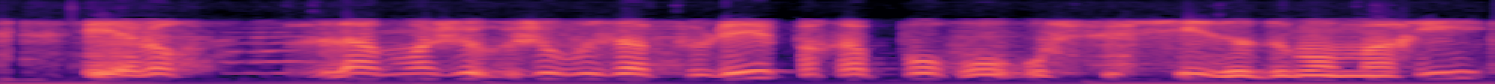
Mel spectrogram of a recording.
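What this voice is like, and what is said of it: Lilting sing-song regional French accent. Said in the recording (French): “votre petit accent chantant”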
